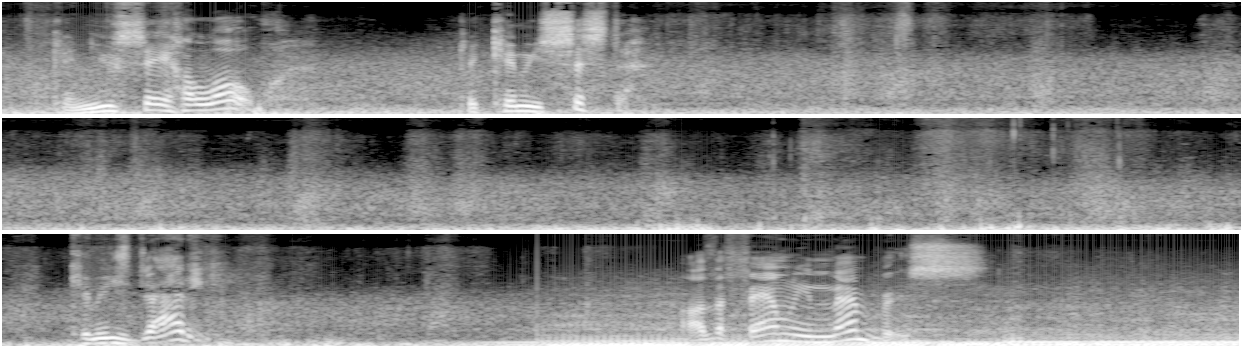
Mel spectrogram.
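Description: Wind rumbles against the microphone outdoors, growing stronger toward the end.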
